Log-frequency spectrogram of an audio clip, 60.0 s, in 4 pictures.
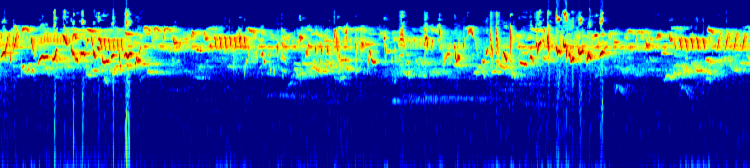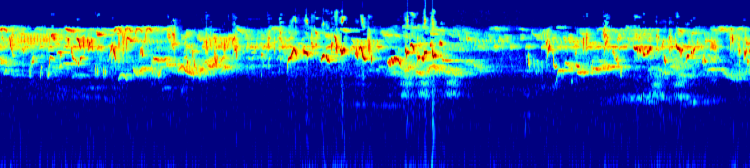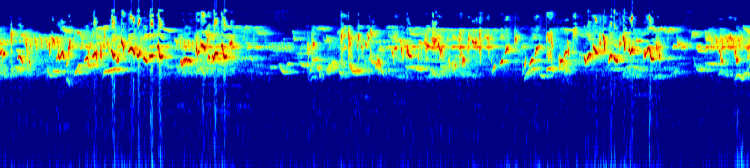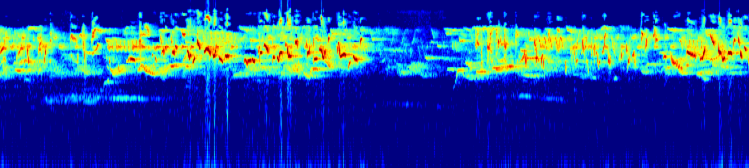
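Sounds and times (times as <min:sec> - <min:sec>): bird twittering and chirping: 0:00.0 - 0:59.9.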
